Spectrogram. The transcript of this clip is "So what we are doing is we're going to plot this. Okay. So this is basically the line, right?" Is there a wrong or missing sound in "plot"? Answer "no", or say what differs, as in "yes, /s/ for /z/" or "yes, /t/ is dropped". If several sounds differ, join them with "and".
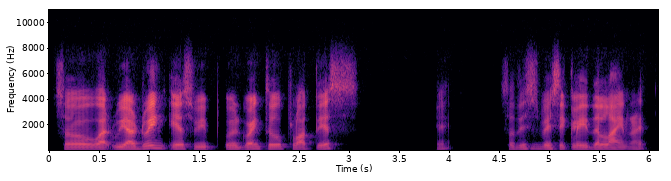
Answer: no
